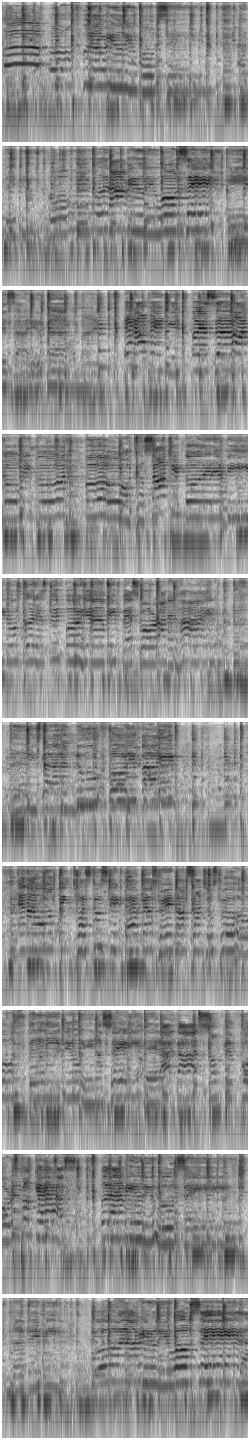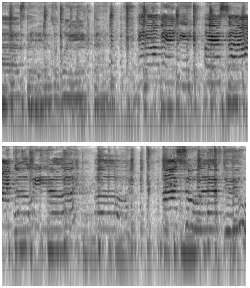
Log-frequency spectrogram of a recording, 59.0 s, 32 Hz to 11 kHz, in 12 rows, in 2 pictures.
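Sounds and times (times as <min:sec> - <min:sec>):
person singing: 0:00.0 - 0:28.7, 0:29.4 - 0:59.0
acoustic guitar playing: 0:00.0 - 0:59.0
live band music: 0:00.0 - 0:59.0.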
